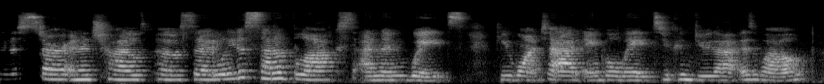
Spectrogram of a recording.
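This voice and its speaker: A woman's pitch varies in an ordinary way while noticeable noise runs in the background. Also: moderate pace, big swings in loudness. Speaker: yoga instructor. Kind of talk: guided workout instruction.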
